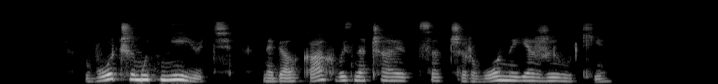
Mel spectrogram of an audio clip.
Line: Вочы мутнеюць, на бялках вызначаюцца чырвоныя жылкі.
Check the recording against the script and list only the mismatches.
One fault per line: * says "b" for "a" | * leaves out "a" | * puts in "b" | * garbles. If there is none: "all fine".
all fine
